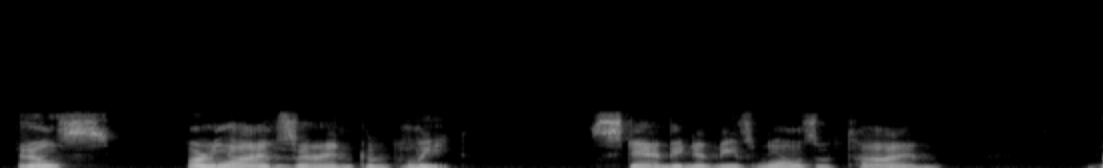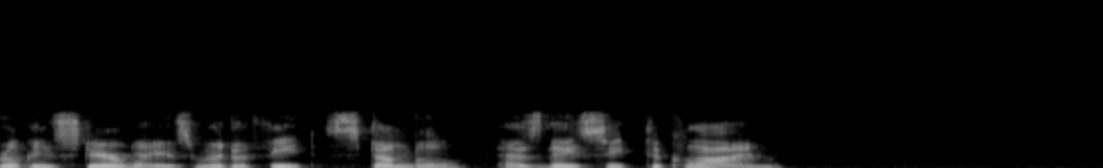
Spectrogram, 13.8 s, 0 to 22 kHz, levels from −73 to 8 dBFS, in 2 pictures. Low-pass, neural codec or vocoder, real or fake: 7.2 kHz; autoencoder, 22.05 kHz, a latent of 192 numbers a frame, VITS, trained on one speaker; fake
